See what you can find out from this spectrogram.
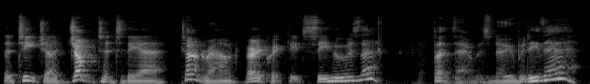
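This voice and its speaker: A man reading a children's storybook aloud in an expressive, playful way, with chatty asides to the listener. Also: fairly low pitch, normal speed. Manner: playful, addresses listeners directly.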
